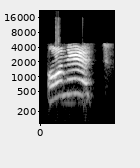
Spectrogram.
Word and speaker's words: honest: R is the silent letter in this word. Honest.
